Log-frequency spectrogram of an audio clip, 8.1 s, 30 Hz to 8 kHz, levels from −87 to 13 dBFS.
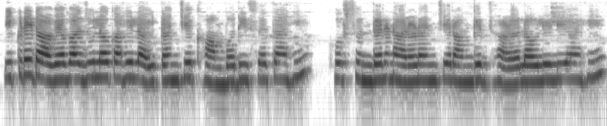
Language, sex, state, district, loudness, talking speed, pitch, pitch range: Marathi, female, Maharashtra, Washim, -17 LUFS, 110 wpm, 240 Hz, 230-255 Hz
